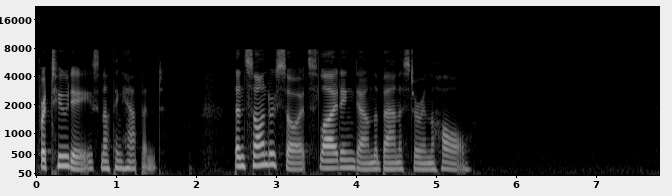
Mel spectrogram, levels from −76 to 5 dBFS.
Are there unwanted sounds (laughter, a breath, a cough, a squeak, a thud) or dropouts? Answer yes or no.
no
